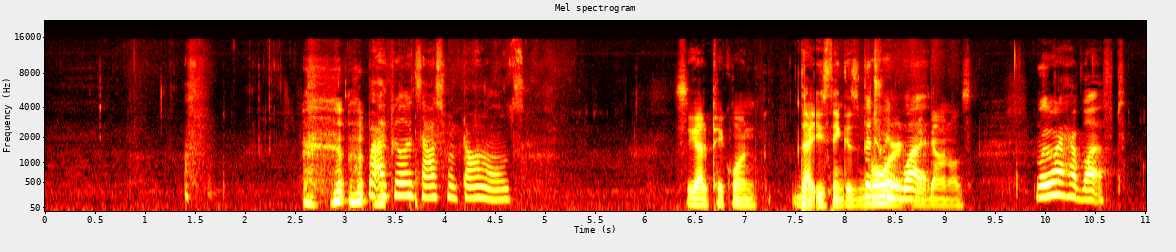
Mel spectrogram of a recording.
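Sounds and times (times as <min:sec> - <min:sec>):
person chewing food: 0:00.5 - 0:02.6
speech: 0:02.9 - 0:04.9, 0:06.4 - 0:10.8.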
